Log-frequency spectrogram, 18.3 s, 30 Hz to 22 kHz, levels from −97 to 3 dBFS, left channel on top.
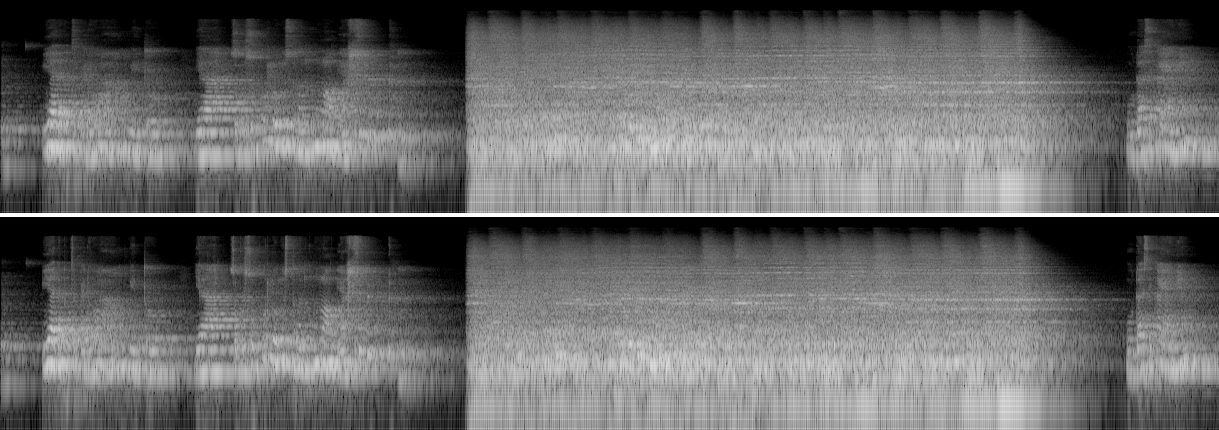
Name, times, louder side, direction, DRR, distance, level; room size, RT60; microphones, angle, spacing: voice 1, 0.6-2.4 2.9-5.4 7.7-10.3 14.0-14.3 16.9-17.8, right 1 dB, 65° right, -2 dB, 0.5 m, -26 dB
sound 1, 7.0-15.3, equal, 90° left, 1.0 m, -22 dB
voice 2, 9.3-11.4 11.7-12.9 13.3-14.9, right 1 dB, 65° left, -6 dB, 0.7 m, -32 dB
3.8 x 2.2 x 2.5 m, 2.7 s
head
